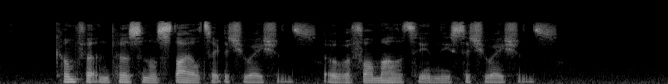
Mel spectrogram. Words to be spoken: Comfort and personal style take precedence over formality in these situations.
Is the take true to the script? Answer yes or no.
no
